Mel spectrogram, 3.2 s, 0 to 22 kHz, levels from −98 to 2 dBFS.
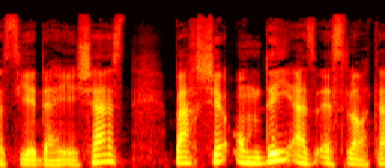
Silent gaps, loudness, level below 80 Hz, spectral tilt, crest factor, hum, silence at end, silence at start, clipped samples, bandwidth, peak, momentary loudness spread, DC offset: none; -22 LUFS; -56 dBFS; -6 dB/octave; 22 dB; none; 0 s; 0 s; under 0.1%; 15.5 kHz; 0 dBFS; 8 LU; under 0.1%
